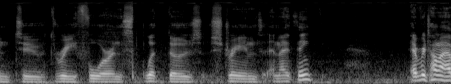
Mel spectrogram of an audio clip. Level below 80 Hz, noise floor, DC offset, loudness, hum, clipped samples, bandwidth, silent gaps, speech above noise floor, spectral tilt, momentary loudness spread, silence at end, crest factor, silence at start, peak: -52 dBFS; -44 dBFS; 0.1%; -23 LUFS; none; under 0.1%; over 20 kHz; none; 21 dB; -6 dB/octave; 20 LU; 0 s; 20 dB; 0 s; -2 dBFS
